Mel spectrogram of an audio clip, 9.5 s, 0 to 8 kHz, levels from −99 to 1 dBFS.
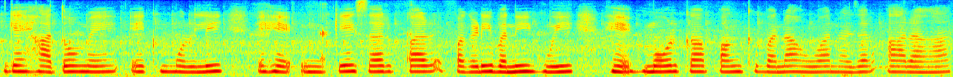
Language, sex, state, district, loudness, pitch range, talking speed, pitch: Hindi, male, Madhya Pradesh, Dhar, -13 LUFS, 215-230 Hz, 130 wpm, 225 Hz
